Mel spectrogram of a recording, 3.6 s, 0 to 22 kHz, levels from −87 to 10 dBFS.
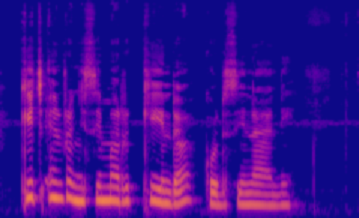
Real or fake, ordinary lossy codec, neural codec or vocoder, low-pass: real; none; none; none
